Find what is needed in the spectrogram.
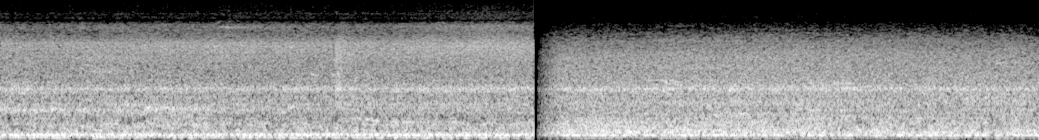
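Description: A steady mechanical hum with an even hiss over it, like a machine running nonstop. It breaks off for an instant about five seconds in, then goes on unchanged.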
